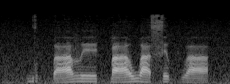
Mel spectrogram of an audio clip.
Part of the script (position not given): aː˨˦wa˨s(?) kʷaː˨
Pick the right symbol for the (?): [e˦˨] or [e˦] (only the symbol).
e˦˨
